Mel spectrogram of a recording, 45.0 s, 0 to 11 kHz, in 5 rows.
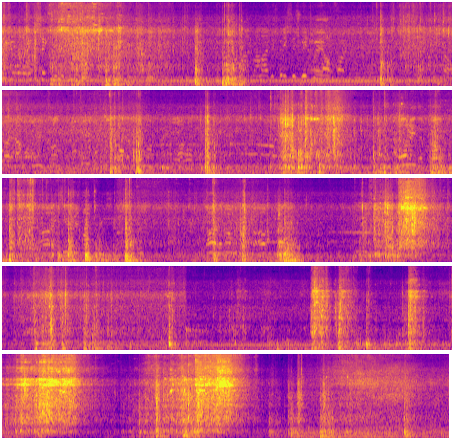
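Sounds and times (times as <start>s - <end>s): bin lift tipping bins: 0.0s - 44.9s
truck engine running: 0.0s - 44.9s
glass and tins clattering: 35.1s - 41.2s.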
